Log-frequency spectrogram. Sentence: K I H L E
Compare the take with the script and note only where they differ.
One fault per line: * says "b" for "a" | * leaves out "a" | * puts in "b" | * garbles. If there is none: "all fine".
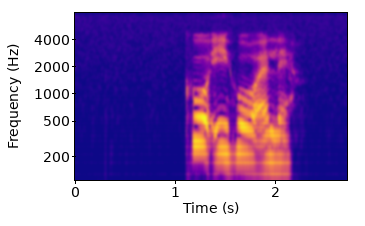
all fine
